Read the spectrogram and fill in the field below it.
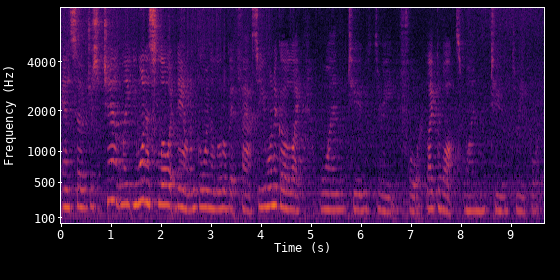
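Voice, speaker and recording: A woman at a medium pitch and a fairly slow pace, with audible room echo and noticeable background noise. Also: ordinary pitch variation. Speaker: massage instructor. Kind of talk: tutorial.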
